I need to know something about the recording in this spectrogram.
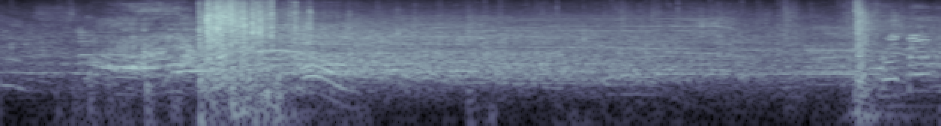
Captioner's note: table smashing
